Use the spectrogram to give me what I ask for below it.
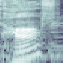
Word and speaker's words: half: In lion, for example, we pronounce it loudly and proudly, whereas in walk, we never pronounce it at all. Or in calm, palm, or calf. Same thing with half, chalk, talk, and folk.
